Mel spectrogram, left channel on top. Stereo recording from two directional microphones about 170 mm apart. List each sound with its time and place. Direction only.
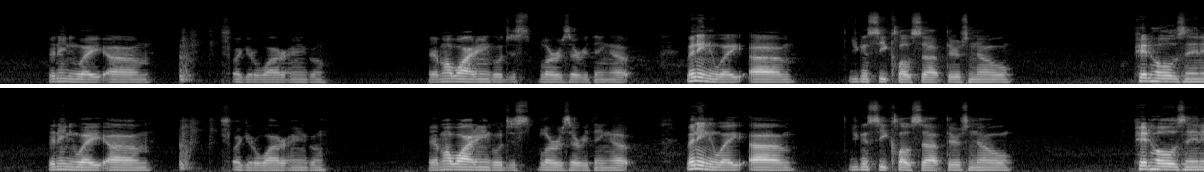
0.4 s speech: 30° right (ahead or behind)
2.2 s speech: 20° right (ahead or behind)
4.3 s speech: 10° right (ahead or behind)
11.3 s speech: 10° right (ahead or behind)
